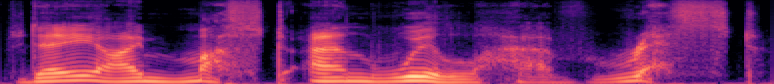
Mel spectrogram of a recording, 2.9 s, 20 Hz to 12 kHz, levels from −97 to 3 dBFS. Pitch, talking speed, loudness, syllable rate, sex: 135 Hz, 165 wpm, -18 LUFS, 2.9 syllables/s, male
